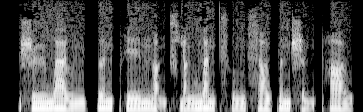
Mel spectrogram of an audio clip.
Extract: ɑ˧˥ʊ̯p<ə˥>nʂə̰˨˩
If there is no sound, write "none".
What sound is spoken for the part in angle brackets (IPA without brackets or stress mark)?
ə˥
